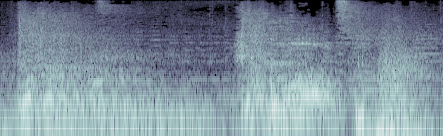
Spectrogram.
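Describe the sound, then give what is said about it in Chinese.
Dense video game battle music, the C section of the score, plays during a fight against a Lynel, with two sharp sword-hit impacts as the player's sword strikes the enemy, swishing crashes near the middle and again shortly after, punching through the steady orchestral texture. “对，您能听到它那个打击乐是在我挥剑打中敌人之后啊、一秒钟左右出现。”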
